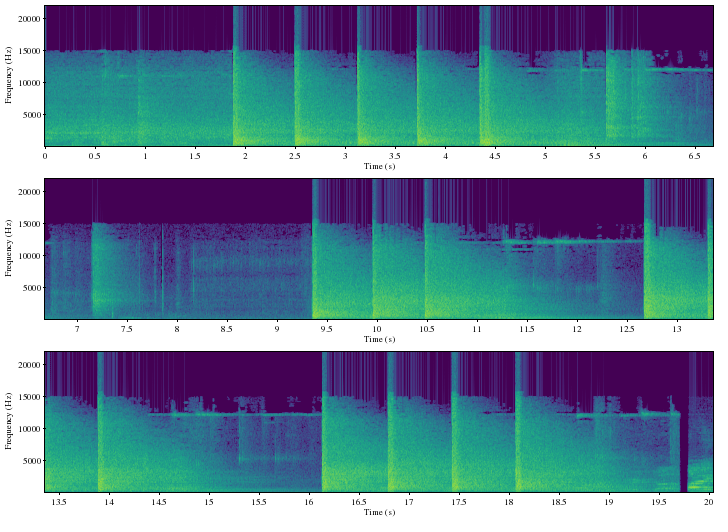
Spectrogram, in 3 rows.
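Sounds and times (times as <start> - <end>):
handgun shots echoing indoors: 1.8 - 7.4, 9.3 - 19.4.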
